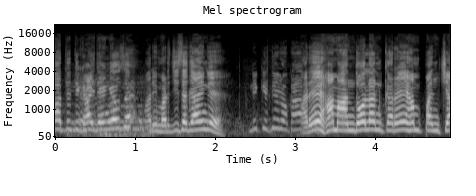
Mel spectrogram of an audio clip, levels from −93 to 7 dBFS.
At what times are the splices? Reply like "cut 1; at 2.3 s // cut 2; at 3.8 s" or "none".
none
